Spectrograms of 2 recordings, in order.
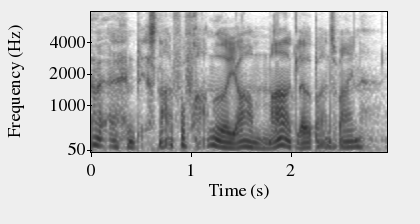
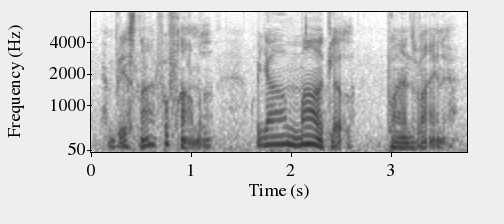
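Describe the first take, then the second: First: The sentence is spoken at a faster pace. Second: The sentence is spoken at a slower pace.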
